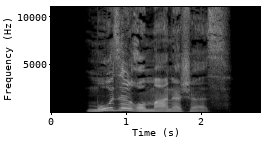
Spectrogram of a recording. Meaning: strong/mixed nominative/accusative neuter singular of moselromanisch
- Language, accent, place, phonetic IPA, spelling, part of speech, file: German, Germany, Berlin, [ˈmoːzl̩ʁoˌmaːnɪʃəs], moselromanisches, adjective, De-moselromanisches.ogg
